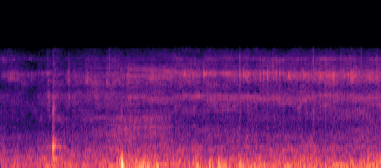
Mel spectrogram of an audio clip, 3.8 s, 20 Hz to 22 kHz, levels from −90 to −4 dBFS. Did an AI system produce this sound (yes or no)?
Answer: yes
